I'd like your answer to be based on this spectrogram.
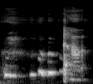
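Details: Short sung notes end in a single harsh cough burst at the end of singing; cough.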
